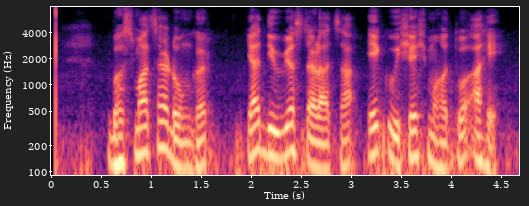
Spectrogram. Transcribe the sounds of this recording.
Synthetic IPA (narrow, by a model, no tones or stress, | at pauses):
bʱəsmat͡saɖoŋɡəɾjad̪iʋjəst̪əɭat͡saekʋiɕeɕməɦət̪ʋəʔaɦḛ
